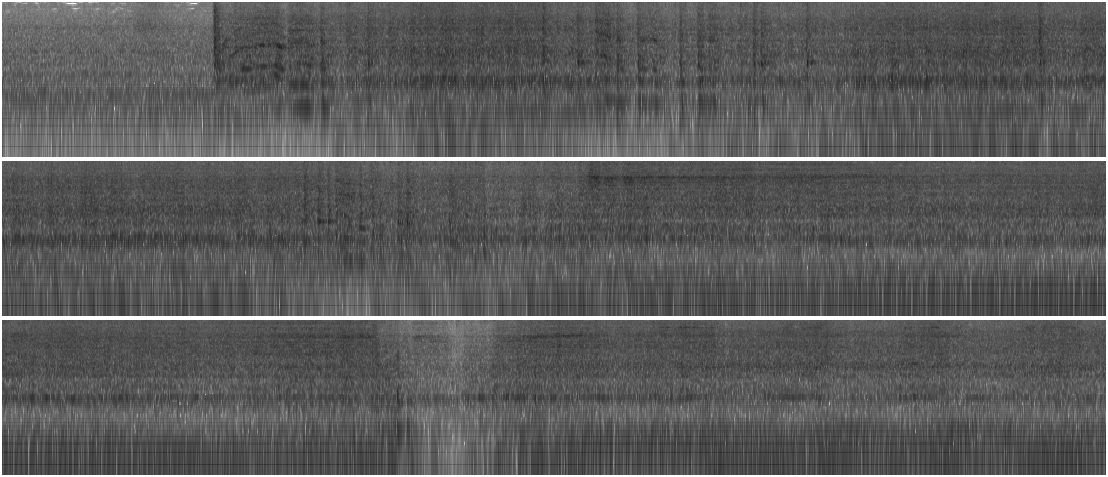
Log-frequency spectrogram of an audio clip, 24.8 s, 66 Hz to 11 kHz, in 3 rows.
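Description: Freshly swapped replacement engine in a BMW E46 330i being cranked, catching about a second and a half in, and then running steadily, with one brief stumble about 20 seconds in. This is its first start after the engine swap.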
